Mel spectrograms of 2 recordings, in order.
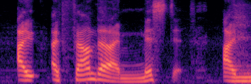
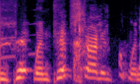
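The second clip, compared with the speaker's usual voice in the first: ordinary delivery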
